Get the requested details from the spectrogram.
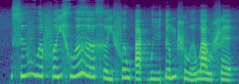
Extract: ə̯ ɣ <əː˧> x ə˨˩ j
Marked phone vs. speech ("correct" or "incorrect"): correct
